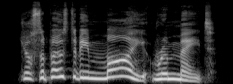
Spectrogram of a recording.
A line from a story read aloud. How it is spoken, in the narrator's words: he scream shouts at Malfoy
